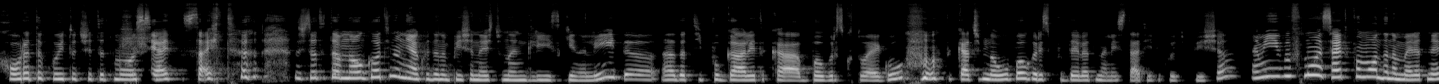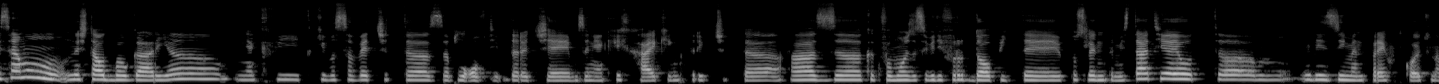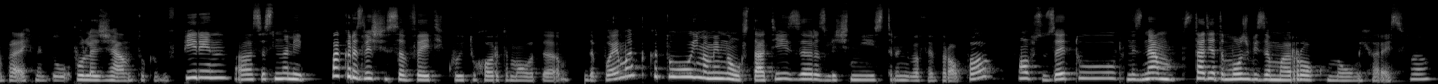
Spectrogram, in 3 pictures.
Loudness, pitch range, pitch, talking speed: -24 LUFS, 200-250 Hz, 215 Hz, 160 wpm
